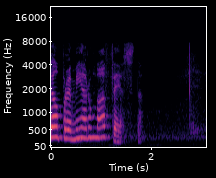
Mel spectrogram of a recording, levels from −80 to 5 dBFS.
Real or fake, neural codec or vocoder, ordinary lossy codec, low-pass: real; none; none; none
